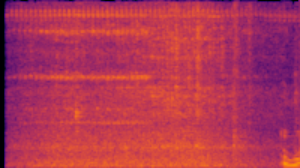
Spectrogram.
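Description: A van's engine and tyres running steadily, heard inside the cab as it rolls slowly forward: an even whirring hum that fades away shortly before the end.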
